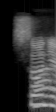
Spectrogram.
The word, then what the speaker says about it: Sonia: Sonia, Hi. am I pronouncing your name right?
